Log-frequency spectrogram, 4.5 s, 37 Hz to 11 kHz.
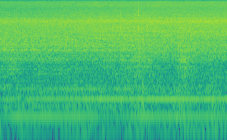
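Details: Indesit ISDP 429 Autopump spin dryer, made by Hajdu in Hungary, pump engaged: steady low motor hum with an even pump whir and water rush over it; dryer spinning up and pumping out normally.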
